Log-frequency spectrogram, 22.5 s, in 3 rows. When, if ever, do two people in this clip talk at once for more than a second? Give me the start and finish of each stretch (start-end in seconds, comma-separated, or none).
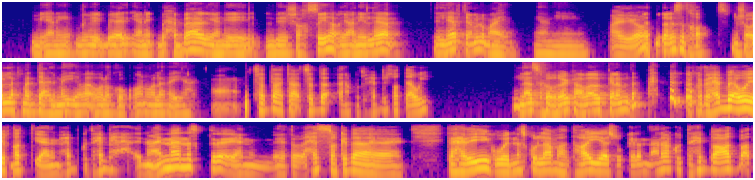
none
